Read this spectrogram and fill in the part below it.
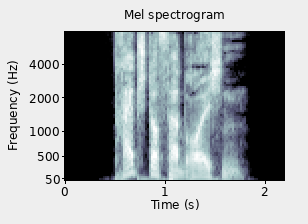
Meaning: dative plural of Treibstoffverbrauch
- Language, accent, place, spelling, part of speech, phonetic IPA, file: German, Germany, Berlin, Treibstoffverbräuchen, noun, [ˈtʁaɪ̯pˌʃtɔffɛɐ̯ˌbʁɔɪ̯çn̩], De-Treibstoffverbräuchen.ogg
